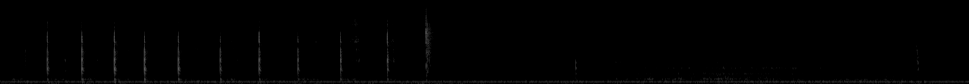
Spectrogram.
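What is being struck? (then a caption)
Chalk stick on a chalkboard. Fingertips hold a blue chalk stick against a large, flat, solid black chalkboard while drawing a butterfly. There are 11 sharp, bright taps and scratches in quick succession over a steady low hum, then a pause with a single light tick. A continuous gritty rubbing stroke follows for about three seconds.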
